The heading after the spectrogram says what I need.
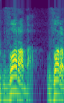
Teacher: فيستعملون طرف ألسنتهم بدل حافة اللسان يجدونه أسهل · Term: الظاء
